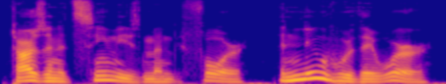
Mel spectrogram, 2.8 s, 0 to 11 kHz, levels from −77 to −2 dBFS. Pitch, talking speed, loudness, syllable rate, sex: 135 Hz, 235 wpm, -20 LUFS, 6.6 syllables/s, male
